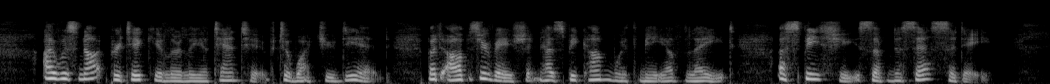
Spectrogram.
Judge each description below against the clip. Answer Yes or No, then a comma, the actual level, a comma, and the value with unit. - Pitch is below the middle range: No, medium, 185 Hz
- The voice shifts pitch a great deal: Yes, wide, 6.1 semitones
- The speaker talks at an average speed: No, slow, 120 wpm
